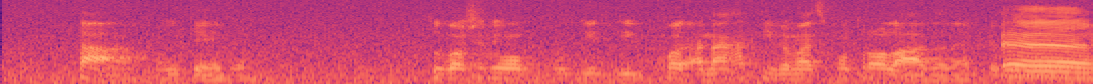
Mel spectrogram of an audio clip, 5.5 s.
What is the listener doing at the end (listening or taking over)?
taking over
